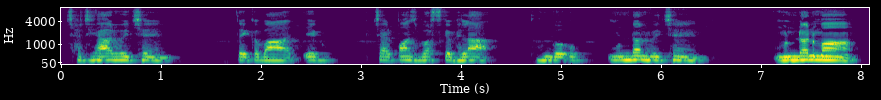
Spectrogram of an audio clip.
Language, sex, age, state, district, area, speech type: Maithili, male, 18-30, Bihar, Darbhanga, rural, spontaneous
